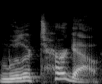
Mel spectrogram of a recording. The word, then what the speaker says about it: Müller-Thurgau: They were an early proponent of Mueller Turgau and that is the proper pronunciation for that grape.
